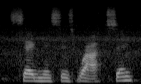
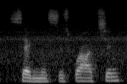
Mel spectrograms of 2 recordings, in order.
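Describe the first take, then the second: No difference in how they are said.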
